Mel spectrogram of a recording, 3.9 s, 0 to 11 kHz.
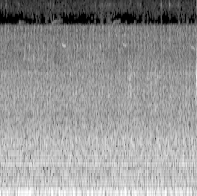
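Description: Tractor engine running steadily with a baler hitched in Farming Simulator 2017, pulling a Massey Ferguson-style old baler; a continuous, dense mid-low rumble holds at an even level throughout with no voices.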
